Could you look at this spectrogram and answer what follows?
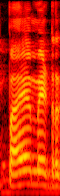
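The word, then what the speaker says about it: pia mater: ये आप याद रखने, पायामेटर की स्पेलिंग होती है PIA, इसको पिया नहीं पायामेटर कहेंगे।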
